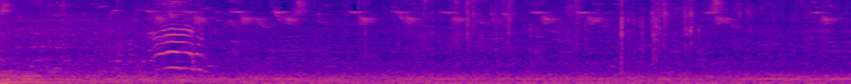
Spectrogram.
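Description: Small birds chirping, a short high falling chirp repeated about twice a second, with one lower, rising-then-falling call a little under two seconds in, over a steady low hum.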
